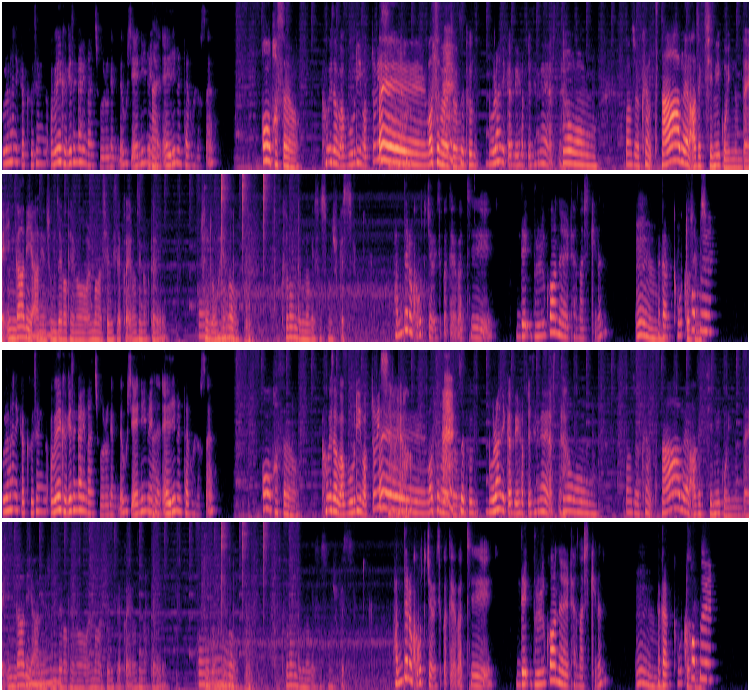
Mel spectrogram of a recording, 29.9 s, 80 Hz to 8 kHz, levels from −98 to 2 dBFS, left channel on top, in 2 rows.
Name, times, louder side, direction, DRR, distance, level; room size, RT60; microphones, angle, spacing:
voice 1, 0.0-4.2 6.4-8.1 8.8-9.3 9.7-11.3 15.4-16.1 18.8-19.6 22.8-24.7 25.2-27.0 28.1-28.3 28.6-29.1, right 4 dB, 40° right, 0.5 m, -34 dB
sound 1, 4.6-20.9, equal, 75° right, 2.7 m, -51 dB
voice 2, 5.2-6.0 7.5-9.5 11.2-11.9 12.5-18.2 18.9-19.9 20.5-21.9 27.6-29.0, left 6 dB, 80° left, 0.5 m, -32 dB
Fire, 17.3-23.6, left 3 dB, 15° left, 0.6 m, -42 dB
7.4 x 5.0 x 5.2 m
head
